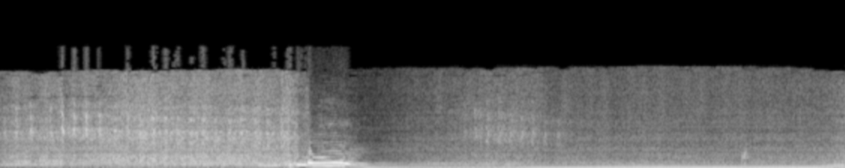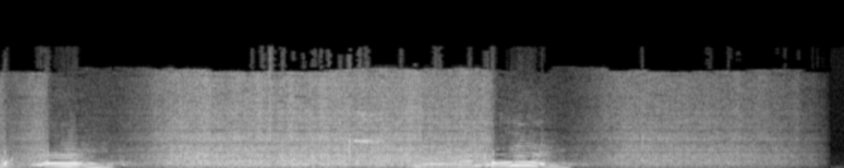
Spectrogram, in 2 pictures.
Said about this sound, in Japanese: これは熊の声です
